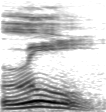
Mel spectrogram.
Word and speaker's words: rule: A pronúncia é rule. Tem um L aqui. Esse L a gente não tem em português. Roll. A a base da língua desce e a ponta da língua sobe. Roll.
